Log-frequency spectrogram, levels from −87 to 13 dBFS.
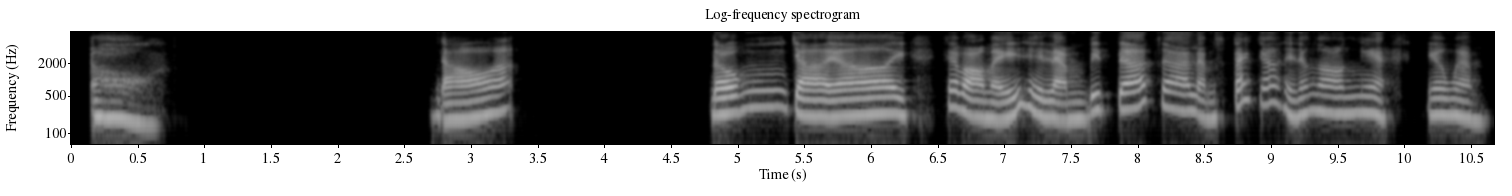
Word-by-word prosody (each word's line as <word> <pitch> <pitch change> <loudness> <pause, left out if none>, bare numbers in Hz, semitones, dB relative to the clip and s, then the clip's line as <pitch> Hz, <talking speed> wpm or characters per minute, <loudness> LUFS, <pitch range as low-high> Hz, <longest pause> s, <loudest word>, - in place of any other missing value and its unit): Ồ! 195 -7 -4 2.0
Đó! 215 +7 0 1.5
Đúng, 305 +8 +1
trời 215 -4 +4
ơi, 230 +2 +4 0.3
cái 315 -1 0
bò 215 -5 +4
Mỹ 200 - 0
thì 230 - 0
làm 195 -1 0
bít 270 +2 -2
tết 300 +7 +3
á, 290 -4 0
làm 210 -6 -4
steak 205 - -3
á 370 +2 -4
thì 225 - -4
nó 235 +3 -4
ngon 250 -2 -2
nghe, 245 -4 -3 0.3
nhưng 230 0 -3
mà 205 -3 -3
230 Hz, 125 wpm, -24 LUFS, 205-265 Hz, 2.0 s, trời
